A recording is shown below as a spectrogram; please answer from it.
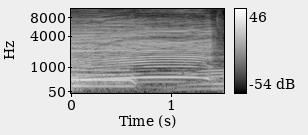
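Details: Cattle at an East Java livestock market, breeding cows on sale: one sustained, bright, nasal moo with a sudden drop in pitch partway through, holding steady for over a second before ending.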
